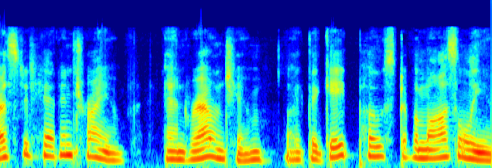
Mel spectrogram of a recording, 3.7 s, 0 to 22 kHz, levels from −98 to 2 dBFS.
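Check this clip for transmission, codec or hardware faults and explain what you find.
Nothing here points to a transmission, codec or hardware fault; the speech comes across as you'd expect from a call running Opus at about 24 kbps with its top end stopping near 12 kHz.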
